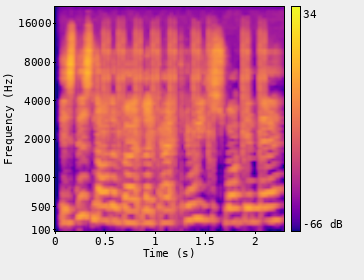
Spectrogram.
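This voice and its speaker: Mellow-voiced woman, wry let's-play commentary, mic a bit far off. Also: a little high, fairly even intonation, fast, a little hiss or hum. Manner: chatty, wry asides with restarts. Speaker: co-host streamer. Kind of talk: let's-play commentary, reading game text aloud. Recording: slightly distant mic with faint game music.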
